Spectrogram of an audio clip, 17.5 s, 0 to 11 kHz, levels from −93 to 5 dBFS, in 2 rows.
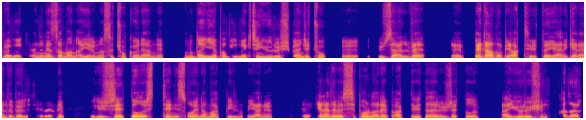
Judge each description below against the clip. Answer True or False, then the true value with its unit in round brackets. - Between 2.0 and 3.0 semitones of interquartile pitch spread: True (2.4 semitones)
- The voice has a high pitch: False (120 Hz)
